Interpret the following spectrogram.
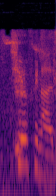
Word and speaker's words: Giovinazzi: Did I pronounce it right? Yeah. Giovinazzi.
